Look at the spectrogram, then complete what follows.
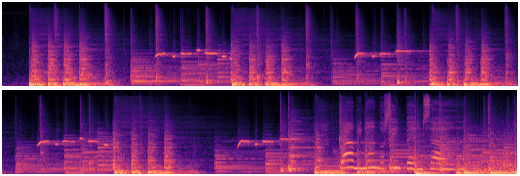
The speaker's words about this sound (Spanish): Bien, pues vamos a hacer una pausa musical para después conversar con la doctora Clementina Equigua, que ya está lista, querida Vicky.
